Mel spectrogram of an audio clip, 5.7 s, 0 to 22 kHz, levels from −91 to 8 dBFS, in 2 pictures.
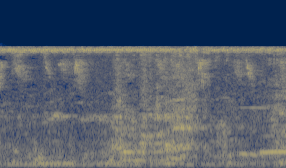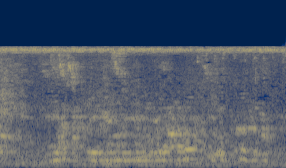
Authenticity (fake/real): real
